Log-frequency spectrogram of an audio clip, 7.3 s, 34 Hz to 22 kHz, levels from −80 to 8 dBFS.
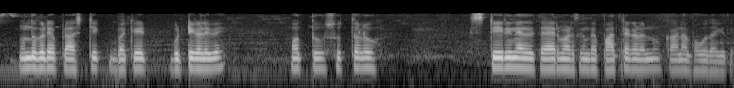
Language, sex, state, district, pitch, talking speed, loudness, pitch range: Kannada, male, Karnataka, Koppal, 150 Hz, 80 wpm, -20 LUFS, 145-155 Hz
